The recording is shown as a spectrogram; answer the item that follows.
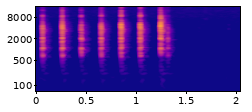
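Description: A metal trading card, an Upper Deck Credentials Steel Wheels insert, tapped in a quick run of seven sharp clicks about five a second, then stopping about halfway through.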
